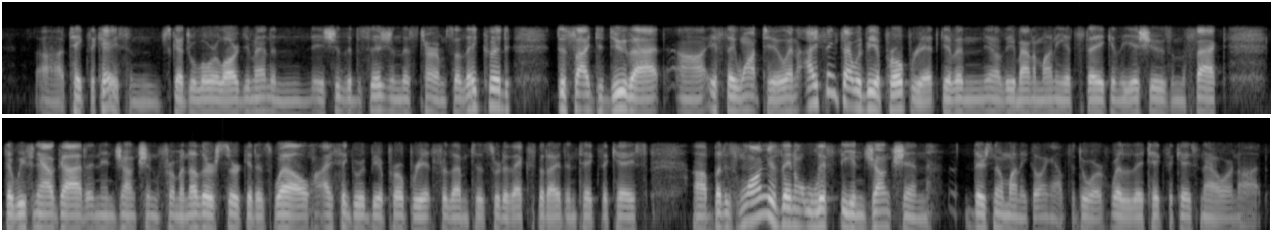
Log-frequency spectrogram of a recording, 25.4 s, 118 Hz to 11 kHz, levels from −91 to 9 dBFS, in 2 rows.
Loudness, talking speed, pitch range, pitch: -25 LUFS, 235 wpm, 105-120 Hz, 110 Hz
